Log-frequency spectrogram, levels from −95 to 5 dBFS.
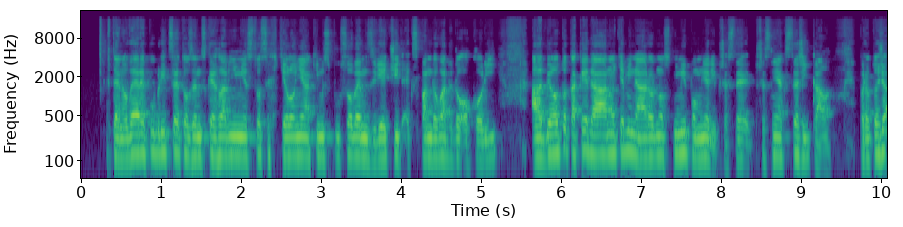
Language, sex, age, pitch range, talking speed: Slovak, male, 40-59, 115-140 Hz, 180 wpm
